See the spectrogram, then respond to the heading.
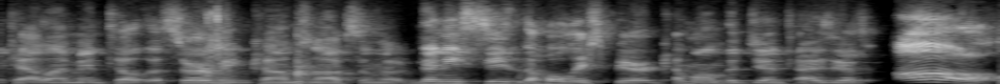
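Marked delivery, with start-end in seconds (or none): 4.5-5.0 sudden high, loud oh of realization; a louder, higher oh as it clicks; dawning realization. Retold or imitated. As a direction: let it dawn on you all at once. Realization dawns on Peter.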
